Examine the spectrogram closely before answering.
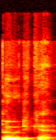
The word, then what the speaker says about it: Boudica: And yet, people like Queen Boudica or Boadicea, however you want to pronounce it, in the time of, the Queen of the Iceni, absolutely loved and adored by their people.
